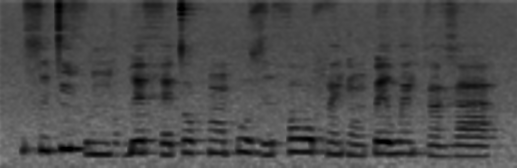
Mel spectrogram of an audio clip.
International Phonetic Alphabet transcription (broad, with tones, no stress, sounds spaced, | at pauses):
s ɨ˧ t ĩ˦ h u˨ ɲ ɔ˨ ɡ͡b ɛ˧ h ɛ˨ t ɔ˧ k ɔ̃˧ p o˦˨ z ɨ˨ h ɔ˦ f ɛ̃˧ k͡p ɔ̃˨ k͡p ɛ˦ w ɛ̃˦ k ã˨ ɣ a˧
